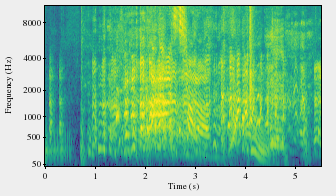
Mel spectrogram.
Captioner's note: laughing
